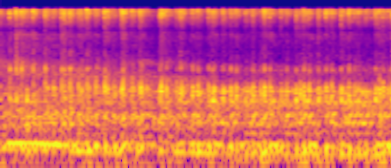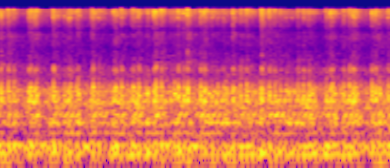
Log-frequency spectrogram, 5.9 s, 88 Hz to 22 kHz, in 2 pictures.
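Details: 1997 ZRT 600 triple two-stroke snowmobile, freshly fitted replacement bottom end (old crank bearings noisy, seals leaking), after sitting all summer: steady even drone at fast idle, no knocks or rattles; runs smooth and healthy.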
